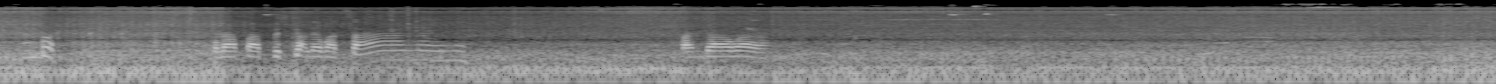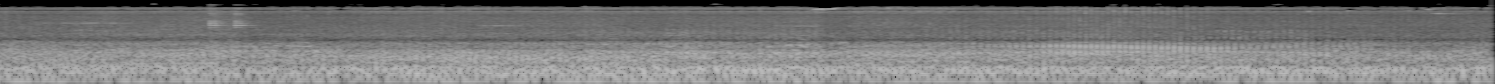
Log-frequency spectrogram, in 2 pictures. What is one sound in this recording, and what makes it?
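Many motorbike engines rumble and idle close by in busy traffic.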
